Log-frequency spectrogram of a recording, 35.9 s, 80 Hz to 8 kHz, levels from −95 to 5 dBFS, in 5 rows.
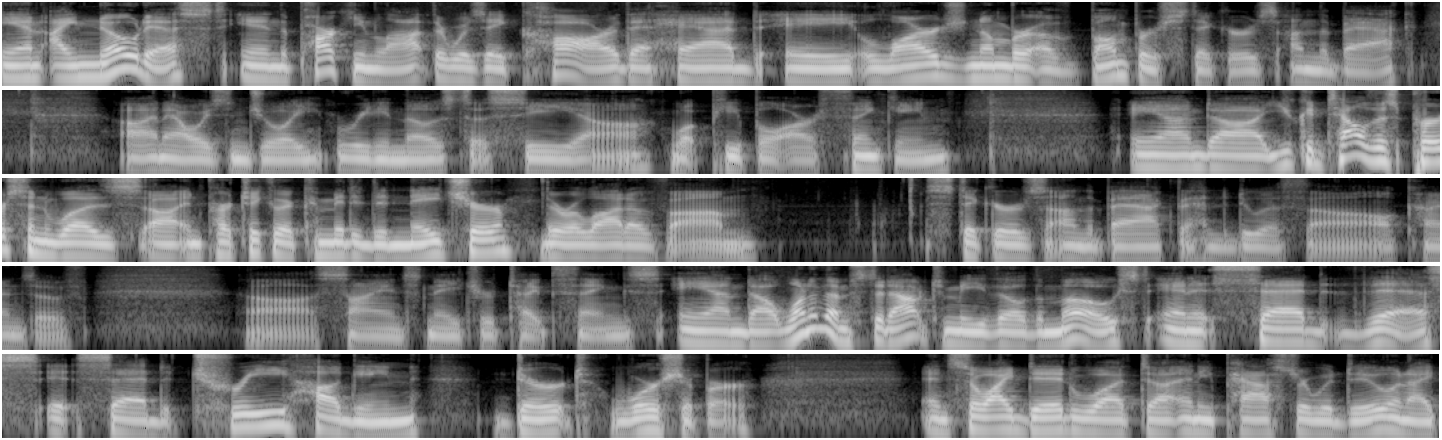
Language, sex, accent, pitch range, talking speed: English, male, American, 105-140 Hz, 180 wpm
